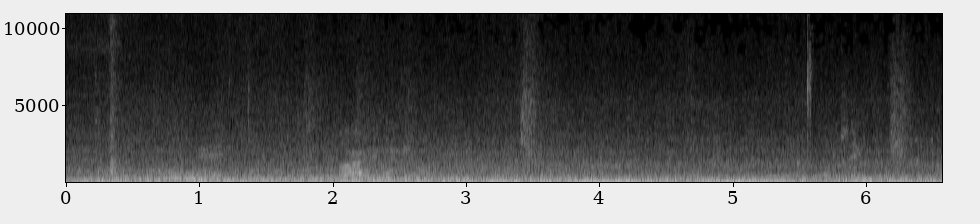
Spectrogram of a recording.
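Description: Steady low hum of refrigerated frozen-drink dispensers and store coolers running, with faint voices in the background.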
